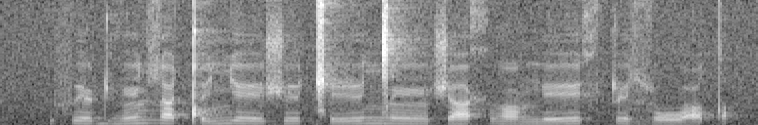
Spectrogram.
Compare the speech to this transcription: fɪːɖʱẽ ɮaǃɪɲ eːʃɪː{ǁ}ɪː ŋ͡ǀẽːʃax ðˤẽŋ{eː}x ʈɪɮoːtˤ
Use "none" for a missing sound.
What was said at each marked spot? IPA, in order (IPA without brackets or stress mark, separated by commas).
ǁ, eː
